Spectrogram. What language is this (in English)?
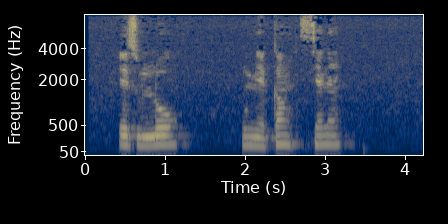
Baoulé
